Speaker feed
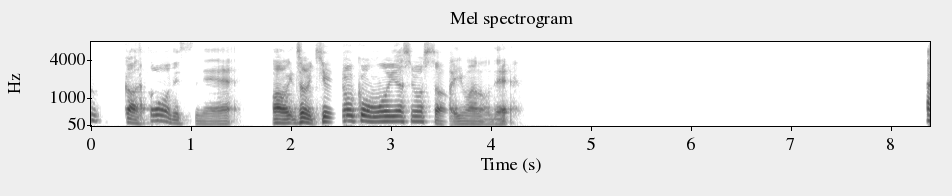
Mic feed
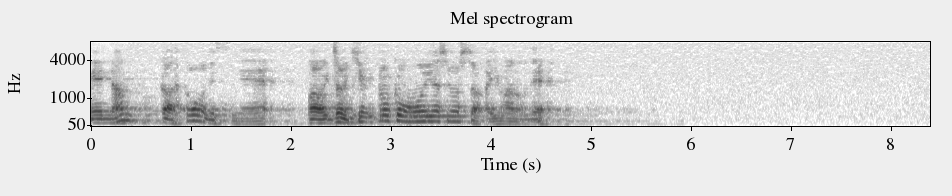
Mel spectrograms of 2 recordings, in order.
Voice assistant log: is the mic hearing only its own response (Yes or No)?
Yes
